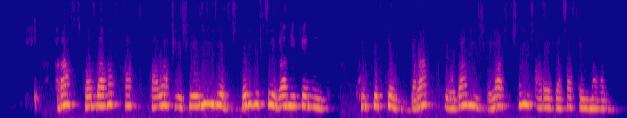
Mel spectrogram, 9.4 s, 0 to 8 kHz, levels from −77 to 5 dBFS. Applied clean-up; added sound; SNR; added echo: neural separator model SepFormer DNS4.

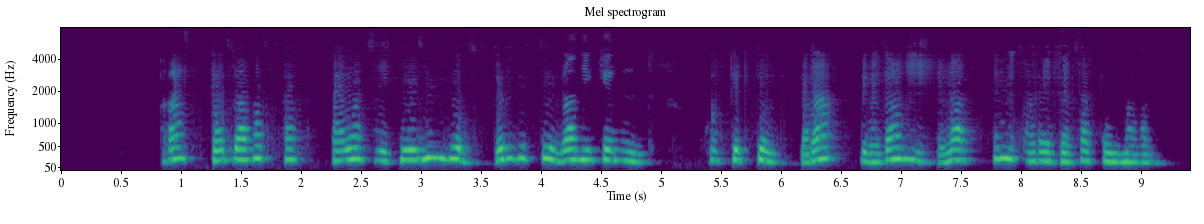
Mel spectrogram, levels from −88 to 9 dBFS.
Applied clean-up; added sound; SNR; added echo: neural mask model DeepFilterNet 3.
